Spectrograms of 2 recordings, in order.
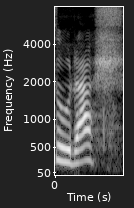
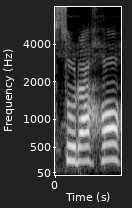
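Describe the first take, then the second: First: It ends with a half sh sound. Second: It ends with a half h sound. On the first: The speaker calls it right. "কি হবে সুরাস" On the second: The speaker calls it wrong. "বা সুরাহ হবে না"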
